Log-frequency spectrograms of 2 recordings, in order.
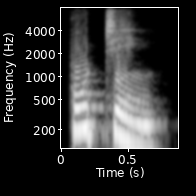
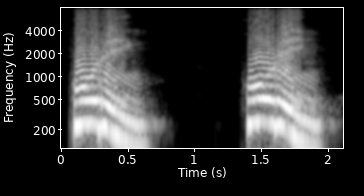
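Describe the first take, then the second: First: Said in the usual way. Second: PUTTING with the T tapped, like "pu-ring"; American soft T. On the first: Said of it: "It's called putting". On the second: Shown as a demonstration. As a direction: soften the T in "putting" to a light tap. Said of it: "It's called".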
